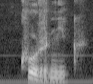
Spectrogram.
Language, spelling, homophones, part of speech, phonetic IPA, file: Polish, Kórnik, kurnik, proper noun, [ˈkurʲɲik], Pl-Kórnik.ogg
